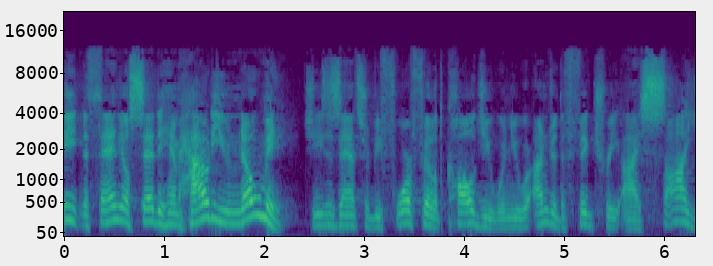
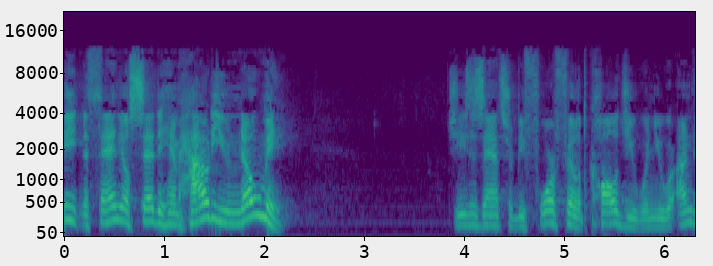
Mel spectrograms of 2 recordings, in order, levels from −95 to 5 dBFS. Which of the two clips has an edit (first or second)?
first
